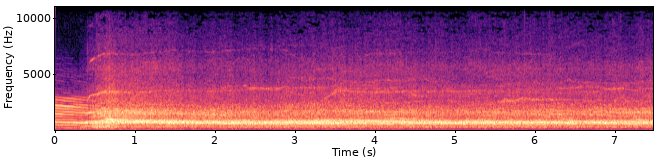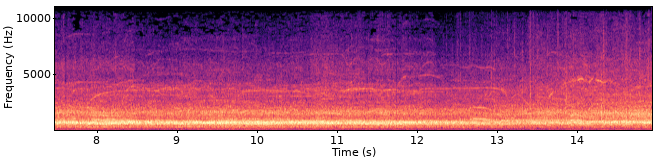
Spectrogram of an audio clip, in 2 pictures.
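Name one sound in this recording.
A large crowd cheers and roars loudly.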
